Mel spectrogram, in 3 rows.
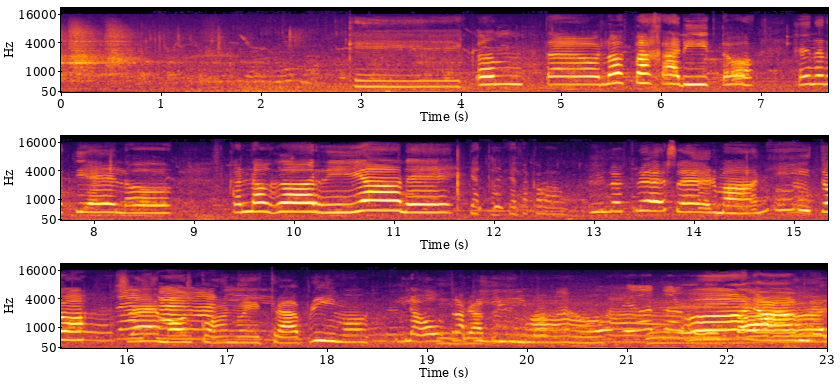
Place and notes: C. Morales, Cogollos de la Vega, Granada, Espagne - Cogollos Vega - Andalousie - été 2015
Cogollos Vega - Andalousie
Ambiance estivale août 2015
